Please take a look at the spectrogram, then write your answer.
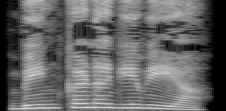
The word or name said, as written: ಬಿಂಕಣಗಿವಿಯ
